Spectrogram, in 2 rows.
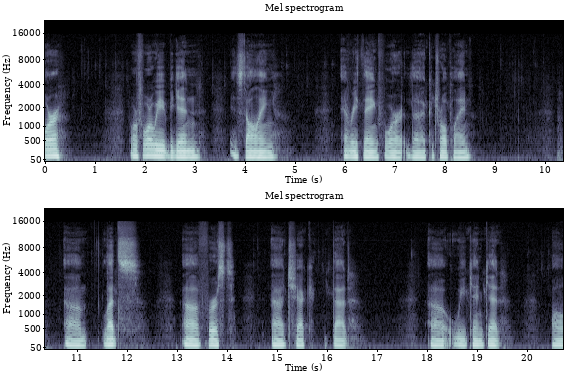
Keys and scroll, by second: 0.0-20.7 typing.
